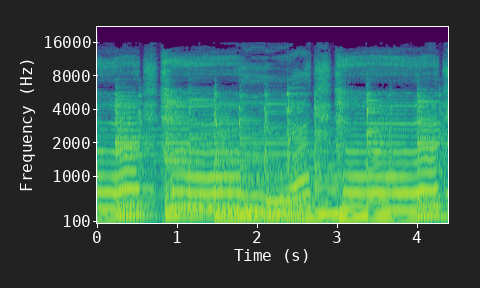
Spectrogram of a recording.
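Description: Slow solo song on electric guitar with a woman singing long held notes that glide between pitches; the sound dips briefly a little under a second in.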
